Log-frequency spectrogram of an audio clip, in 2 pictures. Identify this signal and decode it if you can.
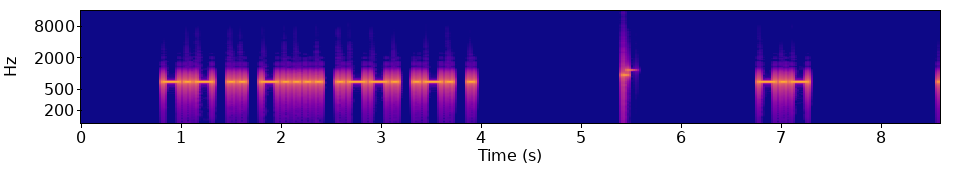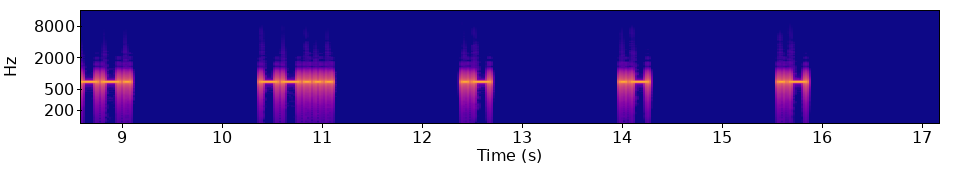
Morse code, heard as a keyed tone, about 22 wpm, spaced as for 9 wpm, 700 Hz. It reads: KI6PRE KG7AAA
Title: USA Call Signs - 6 Characters - 8x Character Spacing - 22wpm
